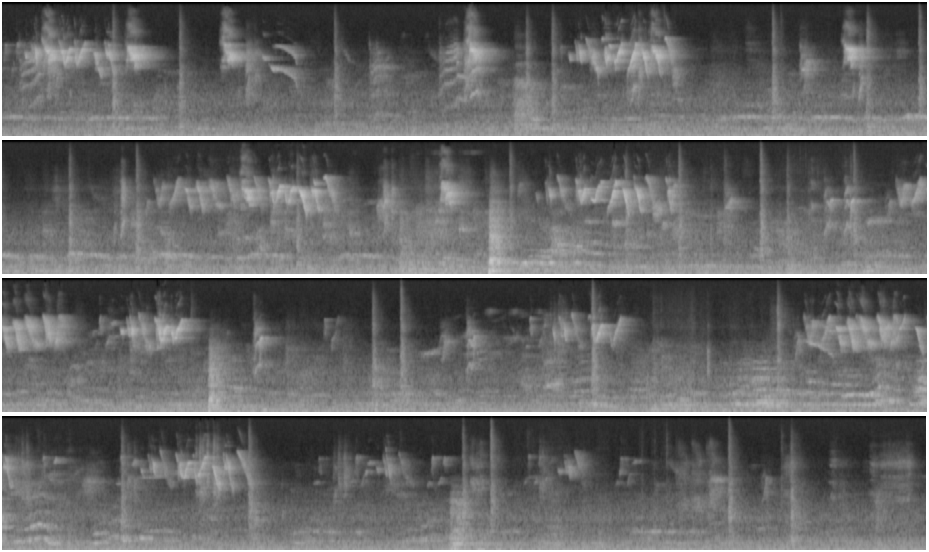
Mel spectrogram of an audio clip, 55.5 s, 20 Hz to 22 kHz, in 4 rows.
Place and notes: Rue Talaa Sghira, Fes, Morocco - House buntings in Fez medina
Morning atmosphere. Close house buntings (sitting on house roofs). Distant voice. A fan starts around 1 min.
Bruants du Sahara au matin et voix lointaines. Un ventilateur se met en marche vers 1 min.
